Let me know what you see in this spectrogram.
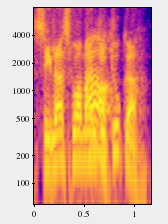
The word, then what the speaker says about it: Wamangituka: I've got a favourite player, and I'm not sure if I'm saying his name right. Silas Wamangituka. – Yeah, very good. Perfect. Silas Wamangituka. Yeah, perfect. Fantastic. Perfect pronunciation.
